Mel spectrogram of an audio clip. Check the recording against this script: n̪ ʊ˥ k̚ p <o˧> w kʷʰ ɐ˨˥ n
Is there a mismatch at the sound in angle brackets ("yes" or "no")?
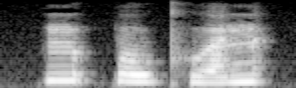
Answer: no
